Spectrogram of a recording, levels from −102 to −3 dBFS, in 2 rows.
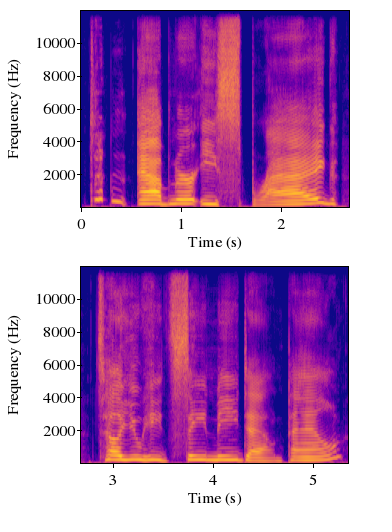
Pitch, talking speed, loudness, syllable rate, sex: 235 Hz, 125 wpm, -22 LUFS, 2.8 syllables/s, female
